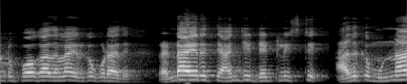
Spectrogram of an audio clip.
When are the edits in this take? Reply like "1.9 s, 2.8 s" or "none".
3.2 s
